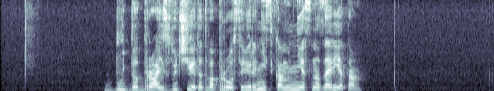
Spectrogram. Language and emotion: Russian, angry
